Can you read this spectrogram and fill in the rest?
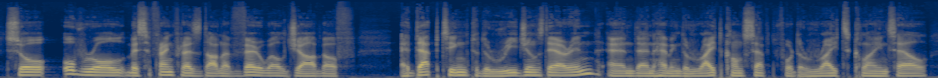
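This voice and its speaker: A middle-aged man from Turkey, a guest in a podcast interview, telling stories in a friendly, animated way with frequent restarts. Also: deep voice, moderate pace, no room sound, clean studio sound. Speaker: guest, trade fair executive. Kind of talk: conversational interview.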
